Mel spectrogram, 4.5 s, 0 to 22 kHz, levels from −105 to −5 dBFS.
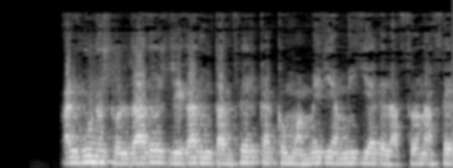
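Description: Nothing in the signal points to a technical fault at any moment; the audio stays continuous throughout.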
